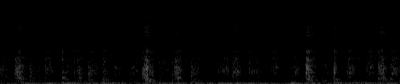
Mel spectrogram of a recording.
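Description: Faint, quick strokes of a paintbrush scratching across a wet oil-painted canvas, many short strokes in an uneven rhythm.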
